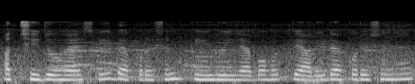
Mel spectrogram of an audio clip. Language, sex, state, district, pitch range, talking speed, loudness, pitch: Hindi, female, Punjab, Pathankot, 220-235 Hz, 175 wpm, -15 LUFS, 225 Hz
